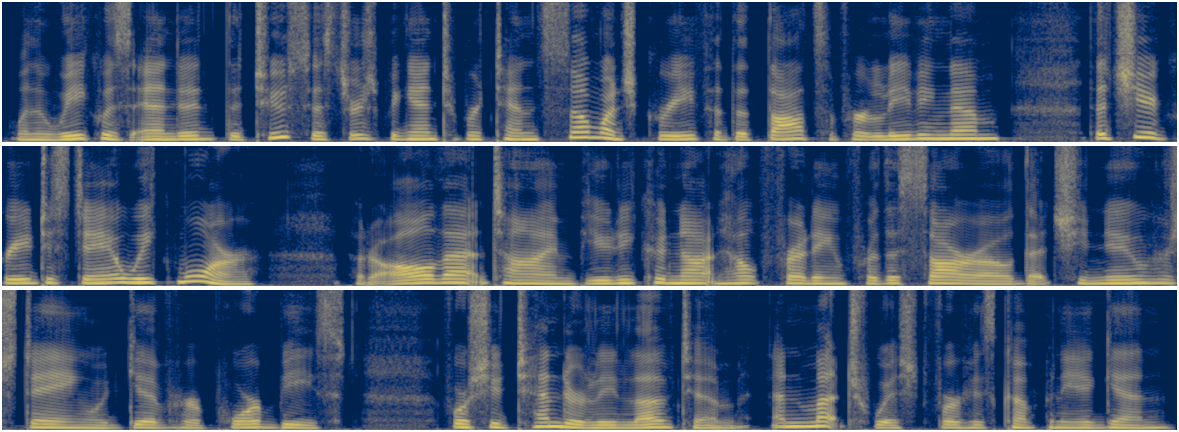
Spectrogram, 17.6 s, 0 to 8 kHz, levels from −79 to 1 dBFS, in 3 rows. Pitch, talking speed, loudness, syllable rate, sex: 185 Hz, 215 wpm, -17 LUFS, 4.8 syllables/s, female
